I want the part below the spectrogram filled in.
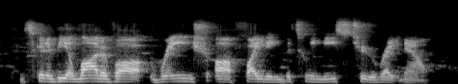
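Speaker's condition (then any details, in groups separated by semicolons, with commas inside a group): No condition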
